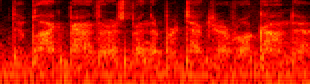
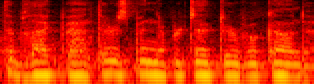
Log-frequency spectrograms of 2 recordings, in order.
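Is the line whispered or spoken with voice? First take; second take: whispered; voiced. First: It is whispered with no voice. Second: It is spoken with some voice added.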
